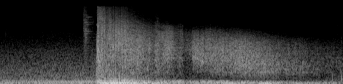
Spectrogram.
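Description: A smoke grenade hisses loudly as it bursts and spreads.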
